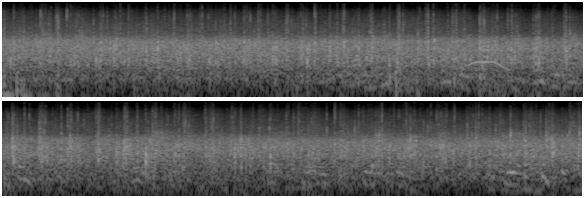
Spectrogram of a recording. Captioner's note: applause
